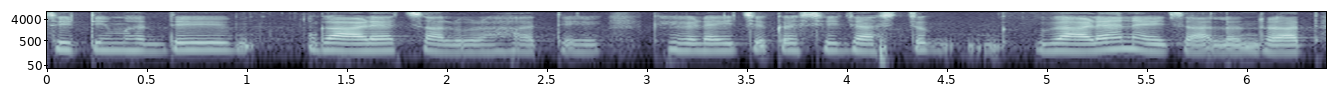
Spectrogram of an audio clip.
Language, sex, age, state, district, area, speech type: Marathi, female, 30-45, Maharashtra, Wardha, rural, spontaneous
